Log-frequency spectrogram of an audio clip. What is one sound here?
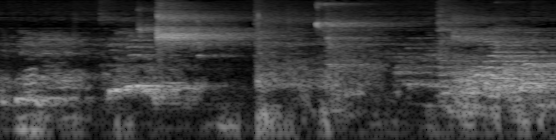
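A shuttlecock is struck sharply by rackets.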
